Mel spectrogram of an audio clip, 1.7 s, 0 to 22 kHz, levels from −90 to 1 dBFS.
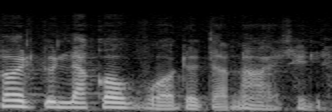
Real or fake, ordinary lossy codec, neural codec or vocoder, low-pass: fake; MP3, 96 kbps; vocoder, 44.1 kHz, 128 mel bands, Pupu-Vocoder; 19.8 kHz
